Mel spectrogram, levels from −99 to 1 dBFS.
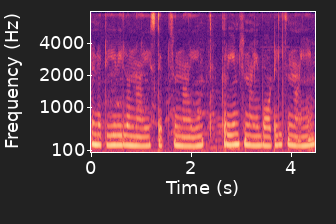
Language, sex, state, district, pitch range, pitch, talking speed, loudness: Telugu, female, Andhra Pradesh, Visakhapatnam, 195-215 Hz, 205 Hz, 135 wpm, -15 LUFS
